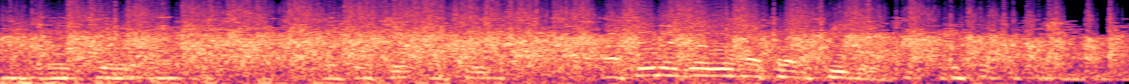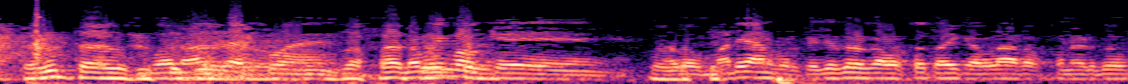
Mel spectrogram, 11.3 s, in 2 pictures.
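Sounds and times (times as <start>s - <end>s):
audience applause: 0.0s - 6.0s
speech: 3.2s - 5.0s, 5.8s - 11.2s.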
